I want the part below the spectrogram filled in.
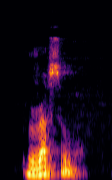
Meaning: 1. An English, Scottish and Irish surname transferred from the nickname from the Norman nickname for someone with red hair 2. A male given name transferred from the surname; diminutive form Russ
- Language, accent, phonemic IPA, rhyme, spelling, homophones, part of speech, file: English, Southern England, /ˈɹʌsəl/, -ʌsəl, Russell, Russel / rustle, proper noun, LL-Q1860 (eng)-Russell.wav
